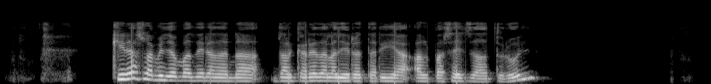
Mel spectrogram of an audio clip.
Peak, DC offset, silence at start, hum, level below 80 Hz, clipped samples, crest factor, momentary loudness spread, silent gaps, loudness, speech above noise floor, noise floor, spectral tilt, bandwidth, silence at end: -2 dBFS; under 0.1%; 0.45 s; none; -50 dBFS; under 0.1%; 16 dB; 8 LU; 0.79-1.12 s; -17 LUFS; 28 dB; -44 dBFS; -6.5 dB/octave; 7.8 kHz; 1.75 s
